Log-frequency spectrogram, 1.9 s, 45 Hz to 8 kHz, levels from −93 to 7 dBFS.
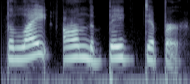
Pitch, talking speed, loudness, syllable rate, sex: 220 Hz, 190 wpm, -17 LUFS, 4.4 syllables/s, female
